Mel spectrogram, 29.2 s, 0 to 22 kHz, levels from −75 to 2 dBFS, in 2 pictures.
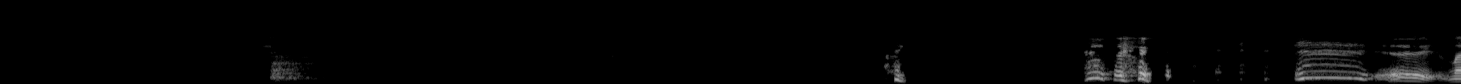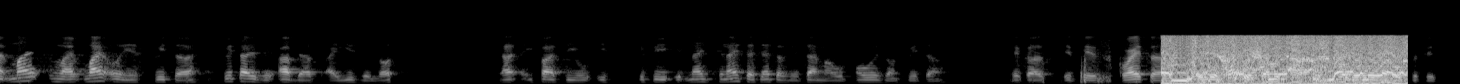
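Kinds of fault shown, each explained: Companded audio read as linear: after "because it is quite", from 26.23 to 28.68 s, the sound becomes loud, harsh buzz with noise in pauses, because A-law bytes are played as linear 8-bit samples without expansion, so quiet parts swing as wide as loud.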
